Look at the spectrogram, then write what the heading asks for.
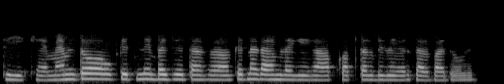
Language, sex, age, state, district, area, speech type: Hindi, female, 30-45, Madhya Pradesh, Hoshangabad, rural, conversation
